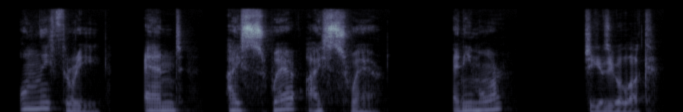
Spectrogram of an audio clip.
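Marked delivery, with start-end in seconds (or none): 0.2-5.1 put-on motherly voice, high, sing-song, unhurried. Voicing the mother speaking to her child: put-on mother voice. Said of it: "let's grab a voice".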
